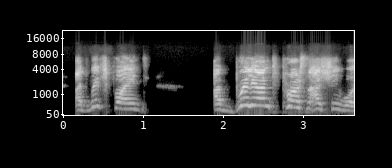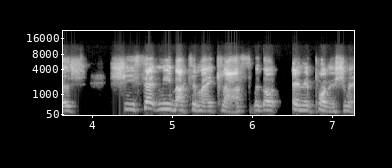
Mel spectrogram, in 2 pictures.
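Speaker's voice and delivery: ordinary delivery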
